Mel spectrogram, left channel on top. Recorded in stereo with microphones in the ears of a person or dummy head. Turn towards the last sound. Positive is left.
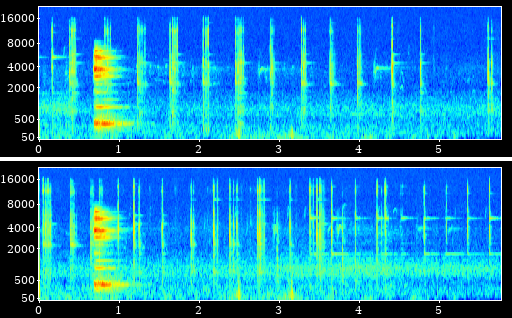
turn(degrees=-5)  # may be behind; listen again after turning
